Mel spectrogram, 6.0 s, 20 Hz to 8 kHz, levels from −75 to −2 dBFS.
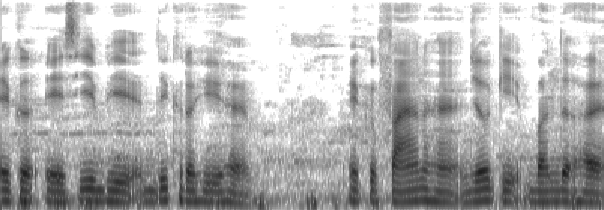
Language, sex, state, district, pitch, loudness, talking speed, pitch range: Hindi, male, Punjab, Pathankot, 105 Hz, -19 LUFS, 130 wpm, 100-110 Hz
